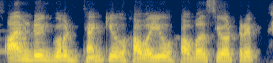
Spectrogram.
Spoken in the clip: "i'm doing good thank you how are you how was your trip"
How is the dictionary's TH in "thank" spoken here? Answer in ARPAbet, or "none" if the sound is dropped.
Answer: T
